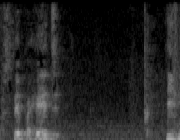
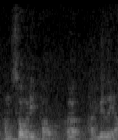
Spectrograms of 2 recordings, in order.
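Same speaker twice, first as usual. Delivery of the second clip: sheepish apology; 4 semitones lower, 12 dB quieter than usual. Acted. Guilty apology.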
